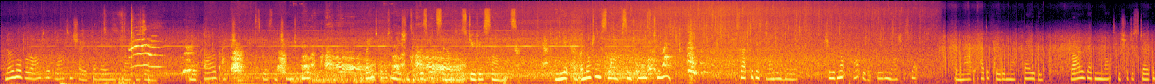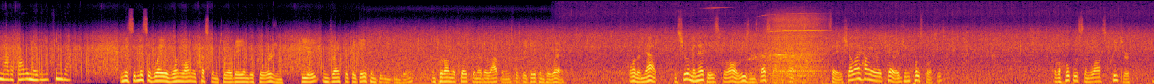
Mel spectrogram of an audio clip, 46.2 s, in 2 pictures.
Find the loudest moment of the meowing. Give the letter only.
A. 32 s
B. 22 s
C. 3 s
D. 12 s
C.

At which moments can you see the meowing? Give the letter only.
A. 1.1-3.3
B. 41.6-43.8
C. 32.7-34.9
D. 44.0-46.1
A.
